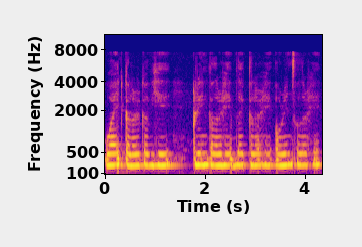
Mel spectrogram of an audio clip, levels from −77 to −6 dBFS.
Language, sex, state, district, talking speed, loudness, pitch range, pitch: Hindi, female, Arunachal Pradesh, Longding, 195 wpm, -14 LUFS, 230-235 Hz, 235 Hz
